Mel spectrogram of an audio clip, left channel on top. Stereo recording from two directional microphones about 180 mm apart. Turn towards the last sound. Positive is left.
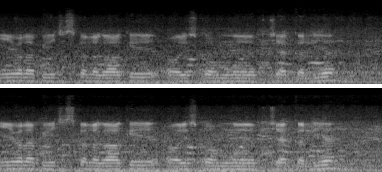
turn(degrees=10)  # may be behind; listen again after turning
